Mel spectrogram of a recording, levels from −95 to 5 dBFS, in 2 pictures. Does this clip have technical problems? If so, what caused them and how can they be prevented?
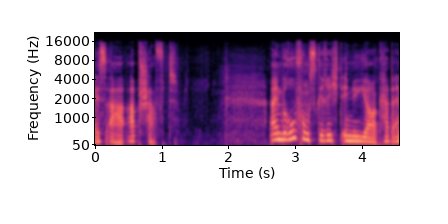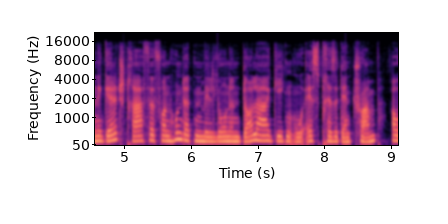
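Yes. Small forward jumps in the sound occur at 4.98, 6.39 and 8.31 s, each skipping a short stretch of roughly 15 ms. This is likely a dropped buffer (overrun): audio went uncollected before being overwritten. Larger buffers or higher capture-thread priority prevent it.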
